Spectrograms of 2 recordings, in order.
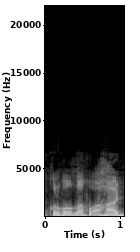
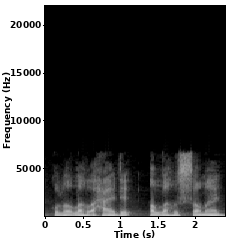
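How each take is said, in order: First: High, louder chanted "Qul huwallahu ahad"; qari-style recitation. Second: Measured chant at normal pitch with bounced final d; murotal recitation. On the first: Teacher showing what qaris rarely do, high qari-style recitation. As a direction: lift it like a competition reciter, bouncing the final d. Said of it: "Nggak ada yang qori-qori". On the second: Teacher showing how murotal makes qalqalah clear, measured recitation. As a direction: recite plainly, releasing each final d in qalqalah. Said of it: "kalau murotal coba lihat ya". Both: Shown as a demonstration.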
